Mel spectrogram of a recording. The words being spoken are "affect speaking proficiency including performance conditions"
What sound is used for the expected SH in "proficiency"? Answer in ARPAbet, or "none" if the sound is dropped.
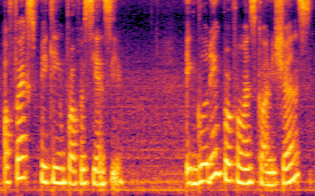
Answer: S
